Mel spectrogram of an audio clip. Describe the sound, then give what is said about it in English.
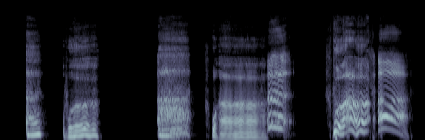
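Human voices imitate 'ah' and 'wah' noises: several drawn-out, groaning vocal sounds separated by pauses, some wavering up and down in pitch and one ending in a falling sweep. “Can we try to make the ah and wah noises?”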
